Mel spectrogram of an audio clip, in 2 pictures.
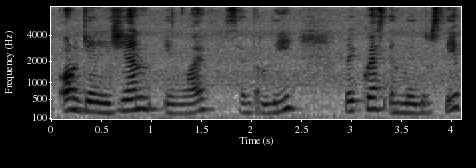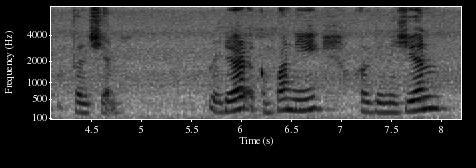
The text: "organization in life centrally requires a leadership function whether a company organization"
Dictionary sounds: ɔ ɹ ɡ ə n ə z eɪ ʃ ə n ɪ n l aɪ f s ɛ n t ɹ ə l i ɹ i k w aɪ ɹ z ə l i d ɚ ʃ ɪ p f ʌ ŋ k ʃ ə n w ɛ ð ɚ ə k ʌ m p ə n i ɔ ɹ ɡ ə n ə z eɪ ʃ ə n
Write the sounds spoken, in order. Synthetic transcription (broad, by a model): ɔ ɹ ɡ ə n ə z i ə n ɪ n l aɪ f s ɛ n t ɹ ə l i ɹ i k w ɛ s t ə l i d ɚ s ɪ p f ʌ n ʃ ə n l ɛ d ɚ ə k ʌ m p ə n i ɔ ɹ ɡ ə n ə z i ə n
